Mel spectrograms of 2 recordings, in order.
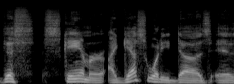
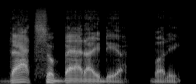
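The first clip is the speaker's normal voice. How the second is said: Liam Neeson impression; 6 semitones lower than usual. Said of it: "talking like Liam Neeson".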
